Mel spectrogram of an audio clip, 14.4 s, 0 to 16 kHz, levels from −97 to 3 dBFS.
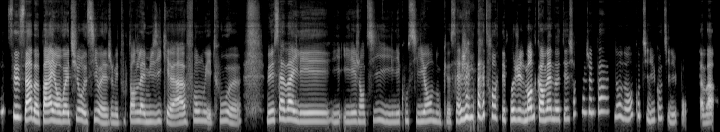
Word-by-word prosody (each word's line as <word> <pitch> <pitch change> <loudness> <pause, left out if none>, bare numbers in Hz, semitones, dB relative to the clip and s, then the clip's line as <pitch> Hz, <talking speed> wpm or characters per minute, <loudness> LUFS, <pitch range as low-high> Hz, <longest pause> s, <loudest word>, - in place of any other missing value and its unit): c'est 315 -8 +3
ça, 270 -2 +7
bah 225 -3 +4
pareil 225 +1 +6
en 215 - +4
voiture 215 +4 0
aussi 230 +3 -2
ouais. 180 -4 -1
Je 190 +1 -9
mets 180 -1 -6
tout 180 +5 -23
le - - -43
temps 220 0 -2
de - - -3
la 215 -2 +1
musique, 205 +2 -8
heu, 190 - -1
à 175 +4 +2
fond 230 +3 -6
et - - -7
tout 225 0 -8
heu, 175 -2 -6 0.5
mais 230 +2 0
ça 260 +2 +2
va, 255 -1 +6
il 225 -3 -1
est 210 0 -1
il 205 0 -10
il 205 0 -8
est 210 - -2
gentil, 205 0 -8
il 200 +1 -8
est 205 - -6
conciliant, 220 +1 -5
donc 210 -3 -11
heu, 100 - -7
ça 220 - -1
gêne 310 +3 +4
pas 355 +1 +4
trop. 320 -3 -1
Des 250 - -2
fois 250 +1 +1
je 255 - 0
lui 240 - -2
demande 280 +6 +6
quand 245 -1 +8
même, 260 0 +3
heu: 255 - +1
«Tu - - -9
es 270 - -9
sûr 375 +8 -11
que 395 - -43
ça 440 - -7
gêne 425 0 -5
pas?», 445 - -1 0.3
«Non, 335 +1 -3
non, 265 +5 -4
continue, 265 -10 -8
continue», 285 -10 -10
«Bon, - - -13 0.3
ça - - -3
va». - - +2
225 Hz, 260 wpm, -23 LUFS, 210-260 Hz, 0.5 s, quand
